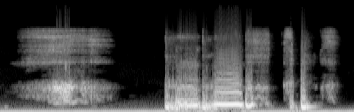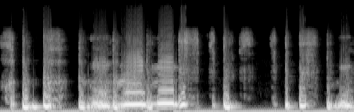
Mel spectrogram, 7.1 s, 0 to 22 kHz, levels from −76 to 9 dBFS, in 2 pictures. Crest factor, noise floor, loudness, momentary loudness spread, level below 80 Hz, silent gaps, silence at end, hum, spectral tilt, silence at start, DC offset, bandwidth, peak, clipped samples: 8 dB; -35 dBFS; -7 LUFS; 19 LU; -30 dBFS; none; 0 s; none; -7.5 dB/octave; 0 s; 10%; 8.8 kHz; 0 dBFS; 5%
